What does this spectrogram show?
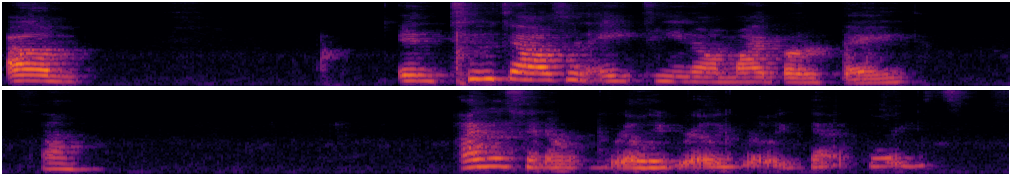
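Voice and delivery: near tears, on the verge of crying. Sharing a personal story with Cherry Lee, on the verge of tears. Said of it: "Because you're about to cry".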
